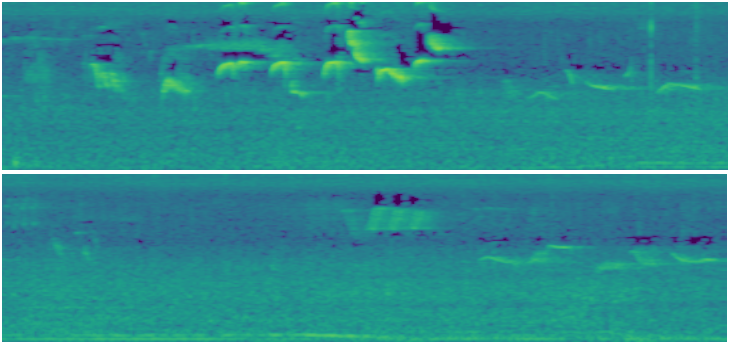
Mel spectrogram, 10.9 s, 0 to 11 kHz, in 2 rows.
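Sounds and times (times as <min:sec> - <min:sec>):
Eurasian blackcap Sylvia atricapilla song: 0:00.0 - 0:10.8
low rumbling noise: 0:00.0 - 0:10.8.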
